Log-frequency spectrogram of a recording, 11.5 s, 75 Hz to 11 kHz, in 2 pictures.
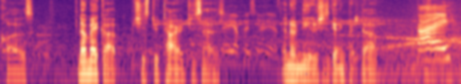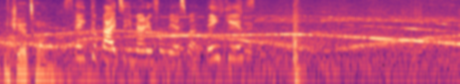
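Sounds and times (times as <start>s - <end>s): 
steady traffic rumble: 0.0s - 11.4s
speech: 0.1s - 4.9s, 5.5s - 9.2s
police vehicle sirens wailing while passing on street: 1.8s - 11.4s
sharp thump: 9.4s - 9.6s.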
